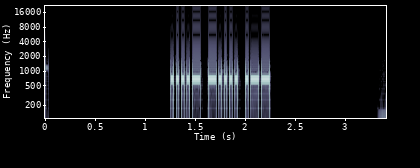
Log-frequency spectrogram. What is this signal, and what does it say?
Morse code, heard as a keyed tone, about 46 wpm, 700 Hz. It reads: 46W
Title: Three Challenging Letter-Number Combinations 45wpm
